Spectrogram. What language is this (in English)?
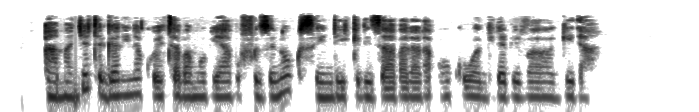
Ganda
